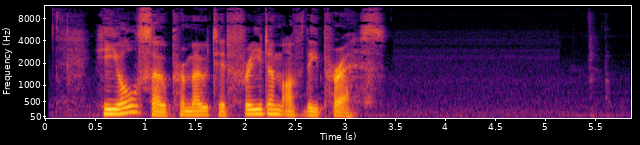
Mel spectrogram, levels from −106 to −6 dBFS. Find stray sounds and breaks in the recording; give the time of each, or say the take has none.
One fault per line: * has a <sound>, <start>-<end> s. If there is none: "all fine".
all fine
